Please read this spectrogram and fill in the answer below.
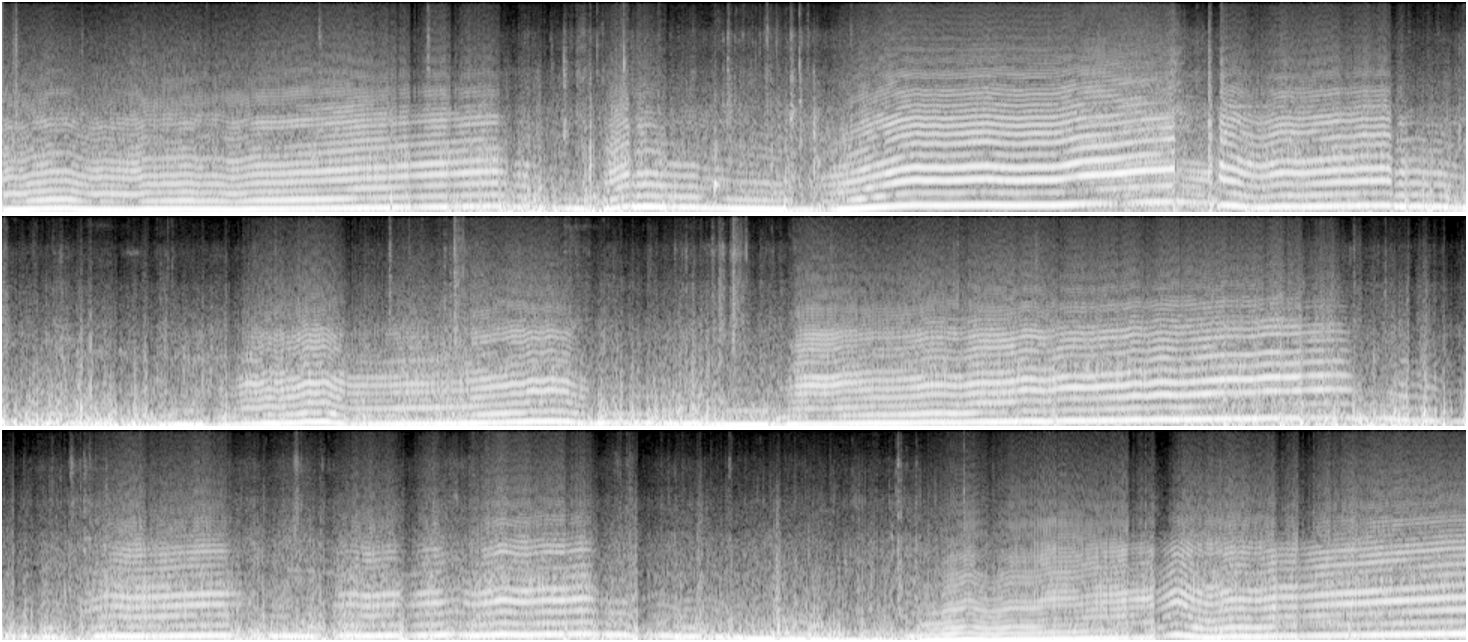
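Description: Mazda NC Miata's four-cylinder engine, fitted with a ceramic header, race mid pipe and race muffler, revving hard under full throttle as the car accelerates and brakes through an autocross course. It is loud, with its pitch climbing for several seconds and then dropping back, over and over, as heard from the open cockpit.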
